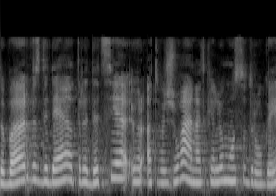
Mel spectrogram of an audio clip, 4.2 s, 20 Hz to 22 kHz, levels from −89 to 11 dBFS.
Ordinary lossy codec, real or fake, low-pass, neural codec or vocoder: AAC, 32 kbps; fake; 10.8 kHz; codec, 24 kHz, 3.1 kbps, DualCodec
